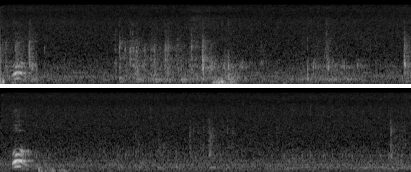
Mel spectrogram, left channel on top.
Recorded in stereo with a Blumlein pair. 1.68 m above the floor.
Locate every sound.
0.1 s a shout: 20° right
